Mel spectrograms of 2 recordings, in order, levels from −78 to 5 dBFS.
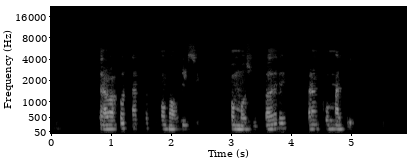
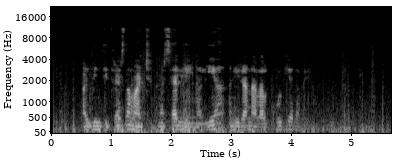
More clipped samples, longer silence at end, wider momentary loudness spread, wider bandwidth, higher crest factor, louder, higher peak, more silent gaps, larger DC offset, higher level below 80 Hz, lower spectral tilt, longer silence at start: neither; first, 0.9 s vs 0 s; second, 13 LU vs 18 LU; second, 6.8 kHz vs 11.5 kHz; about the same, 22 dB vs 22 dB; second, -37 LUFS vs -25 LUFS; second, -16 dBFS vs -4 dBFS; first, 1.28-1.34 s, 1.47-1.57 s, 1.66-1.82 s, 2.48-3.00 s, 3.46-3.57 s, 3.95-4.28 s vs none; neither; second, -76 dBFS vs -38 dBFS; about the same, -6 dB/octave vs -6 dB/octave; first, 0.8 s vs 0.05 s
